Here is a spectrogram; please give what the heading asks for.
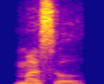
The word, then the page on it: mussel: Indian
